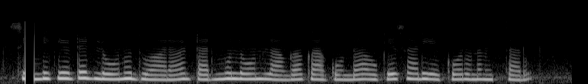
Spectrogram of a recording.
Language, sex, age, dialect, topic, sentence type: Telugu, female, 25-30, Telangana, banking, statement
